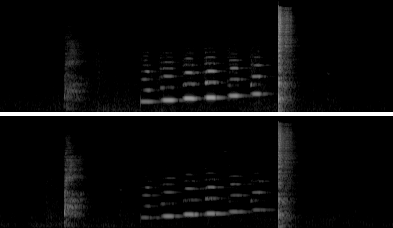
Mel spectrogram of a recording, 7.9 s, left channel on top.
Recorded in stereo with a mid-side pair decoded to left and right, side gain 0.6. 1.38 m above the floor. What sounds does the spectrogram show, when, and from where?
1.3 s breathing: 65° right, 1.9 m
2.8 s a flute: 60° left, 1.1 m
5.6 s breaking glass: 45° left, 1.5 m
